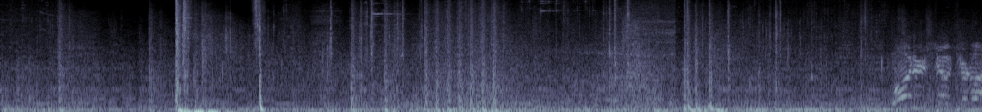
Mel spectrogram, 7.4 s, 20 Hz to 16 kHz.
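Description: Gunfire in the Call of Duty: Black Ops 6 campaign, a steady crackle of automatic shots and a few louder bangs during a fight against mortar teams, with voices talking throughout.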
